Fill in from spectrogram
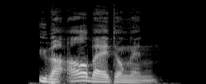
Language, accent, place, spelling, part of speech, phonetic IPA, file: German, Germany, Berlin, Überarbeitungen, noun, [yːbɐˈʔaʁbaɪ̯tʊŋən], De-Überarbeitungen.ogg
- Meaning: plural of Überarbeitung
